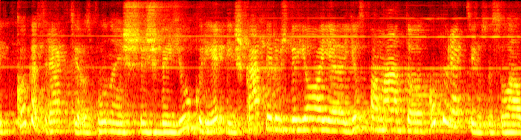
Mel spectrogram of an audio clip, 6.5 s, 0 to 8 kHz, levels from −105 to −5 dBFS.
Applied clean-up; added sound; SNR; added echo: neural separator model SepFormer DNS4.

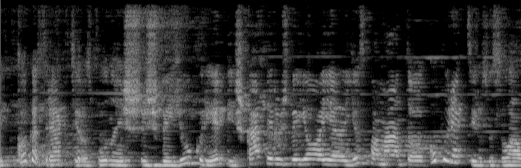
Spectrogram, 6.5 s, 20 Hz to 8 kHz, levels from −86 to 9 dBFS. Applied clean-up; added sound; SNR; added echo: classical method WPE with log-MMSE.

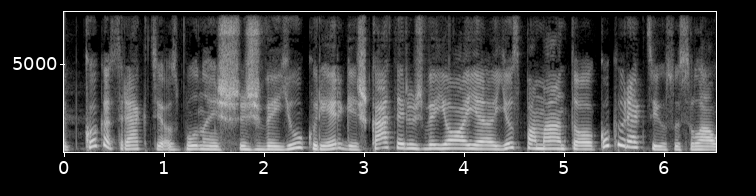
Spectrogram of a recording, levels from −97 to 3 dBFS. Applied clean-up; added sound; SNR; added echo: none; none; none; none.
